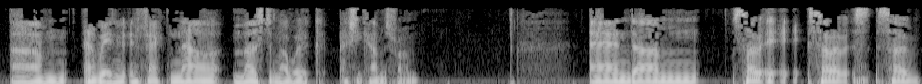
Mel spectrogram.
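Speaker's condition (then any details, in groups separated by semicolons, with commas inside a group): Stutter; stutter since childhood, bad in youth with strong fear of speaking, shy, later gained confidence; stuttering during interview, more on arrival, more relaxed later; worse under stress, less when relaxed, past fear made him avoid words when ordering; repeated words, prolonged sounds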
